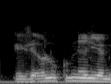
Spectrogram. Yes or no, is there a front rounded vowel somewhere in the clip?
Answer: no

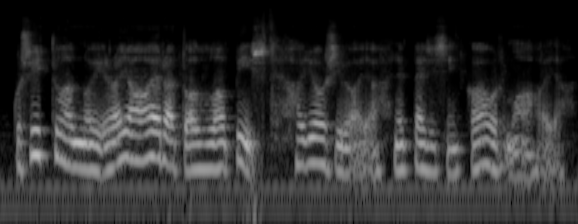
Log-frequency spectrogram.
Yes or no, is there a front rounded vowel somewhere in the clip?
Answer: no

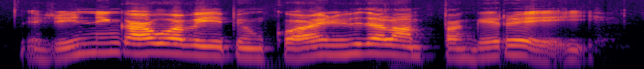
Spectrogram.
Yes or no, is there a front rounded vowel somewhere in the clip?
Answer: yes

